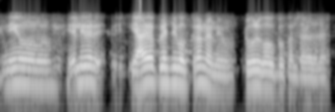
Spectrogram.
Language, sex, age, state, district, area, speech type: Kannada, male, 18-30, Karnataka, Uttara Kannada, rural, conversation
